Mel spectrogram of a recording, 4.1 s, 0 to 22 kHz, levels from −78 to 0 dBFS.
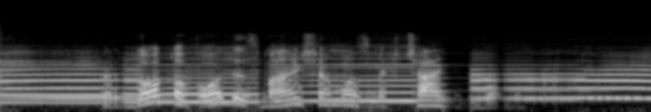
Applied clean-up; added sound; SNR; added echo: neural mask model RNNoise.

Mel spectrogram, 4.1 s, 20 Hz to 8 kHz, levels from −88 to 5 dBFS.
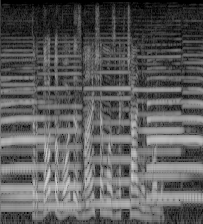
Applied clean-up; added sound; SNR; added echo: none; Trumpet + Bowed string instrument; -2 dB; none.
